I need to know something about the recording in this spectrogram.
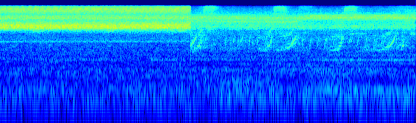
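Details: Tsukutsuku-boshi cicada calling, heard from the start to the end of its calling: a loud, steady, shrill high drone fills the first two seconds, then softens as short swooping chirped phrases repeat about every half second.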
